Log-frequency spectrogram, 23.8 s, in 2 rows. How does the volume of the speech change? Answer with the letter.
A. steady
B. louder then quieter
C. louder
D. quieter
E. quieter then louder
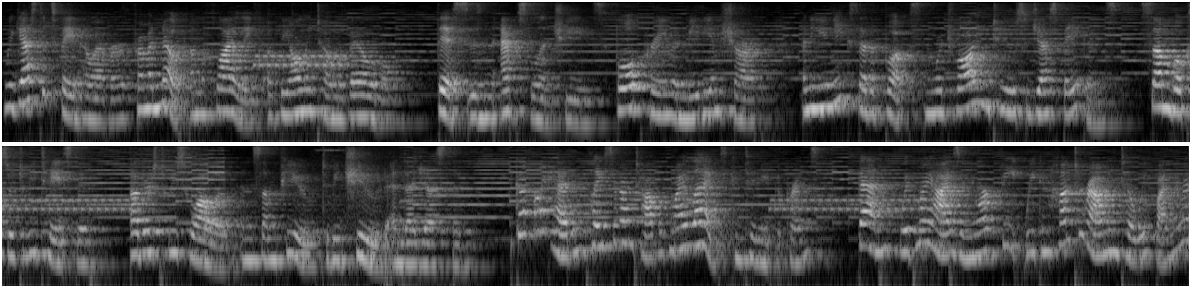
A.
